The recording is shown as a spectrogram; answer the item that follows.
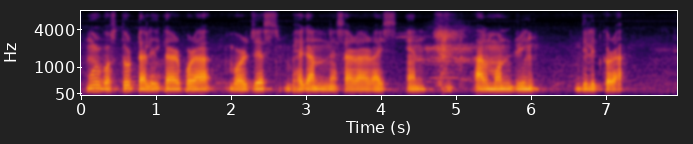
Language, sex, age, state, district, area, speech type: Assamese, male, 18-30, Assam, Sivasagar, rural, read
